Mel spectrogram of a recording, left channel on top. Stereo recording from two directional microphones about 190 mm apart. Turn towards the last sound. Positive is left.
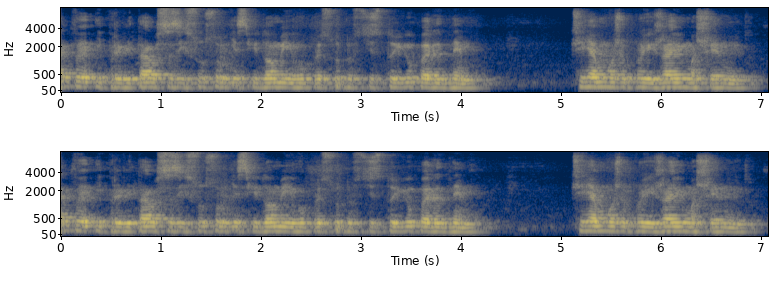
turn(degrees=15)  # may be behind; listen again after turning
